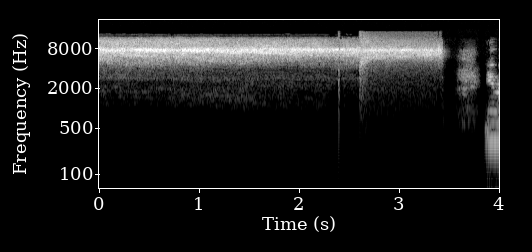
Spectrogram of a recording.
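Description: A woman's drawn-out, steady 'sss' hiss, the prolonged S of 'здравствуйте' held as one long, even exhalation in a breathing exercise. It gets sharper about two and a half seconds in and stops shortly before the end.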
